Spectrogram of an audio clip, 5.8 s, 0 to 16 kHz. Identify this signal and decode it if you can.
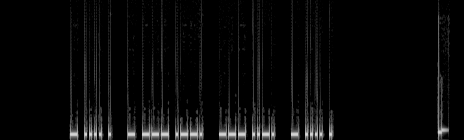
Morse code, heard as a keyed tone, about 40 wpm, 700 Hz. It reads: THE TOP OF THE
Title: Sets of 4 Words 40wpm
